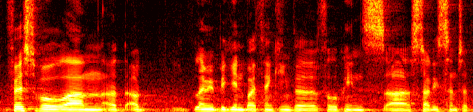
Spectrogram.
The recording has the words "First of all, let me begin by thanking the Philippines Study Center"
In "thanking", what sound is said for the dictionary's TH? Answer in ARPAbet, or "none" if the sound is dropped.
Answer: TH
